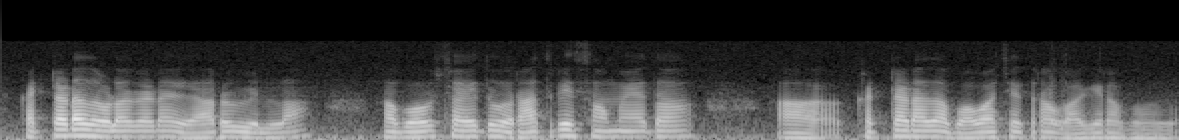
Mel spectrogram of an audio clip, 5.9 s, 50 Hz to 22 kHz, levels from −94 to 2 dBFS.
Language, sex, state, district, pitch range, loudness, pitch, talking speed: Kannada, male, Karnataka, Bangalore, 105-125 Hz, -19 LUFS, 115 Hz, 100 wpm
